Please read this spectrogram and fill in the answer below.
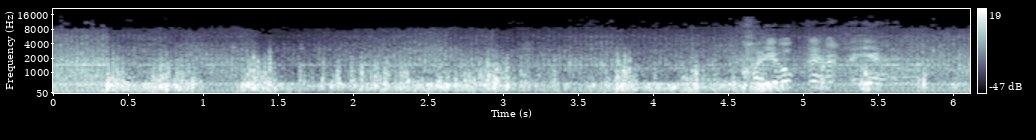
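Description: A motorbike engine running steadily as the bike rides along, with people talking over it.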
